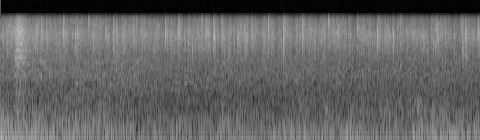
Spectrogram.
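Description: Steady rain falling, a dense patter of drops, with the tail of a thunderclap dying away in the first second.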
